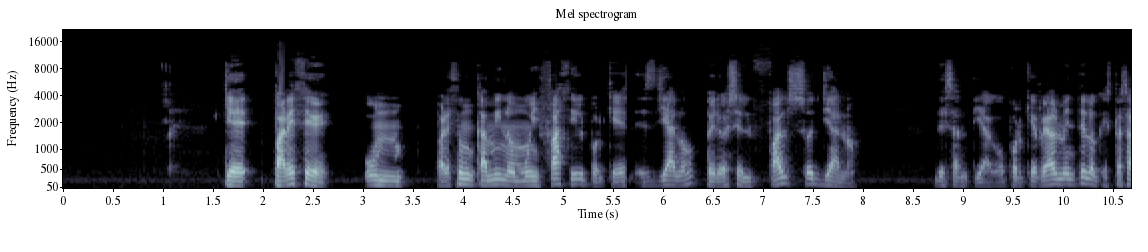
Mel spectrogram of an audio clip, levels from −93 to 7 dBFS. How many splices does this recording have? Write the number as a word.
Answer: one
